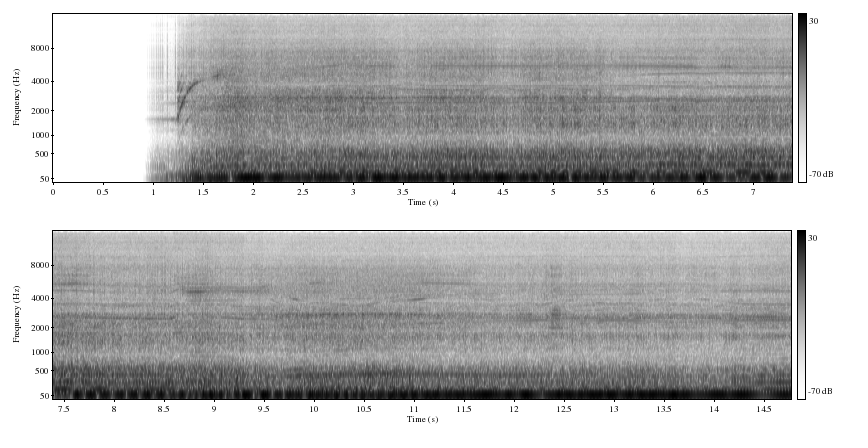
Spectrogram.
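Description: A drone's rotors buzz and whine steadily.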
